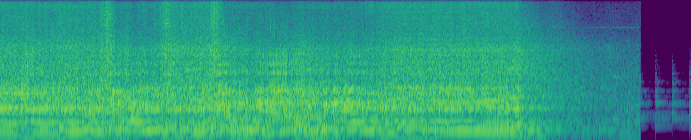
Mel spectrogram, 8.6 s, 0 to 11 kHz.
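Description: Ferrari Purosangue's naturally aspirated V12 running loud and steady at idle, its pitch briefly sagging and recovering near the middle, then fading out about seven seconds in.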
